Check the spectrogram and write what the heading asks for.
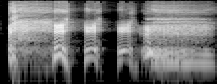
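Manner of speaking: short, sly villain snicker; wicked little laugh; evil chuckle. Acted. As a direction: snicker low in a quick burst.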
